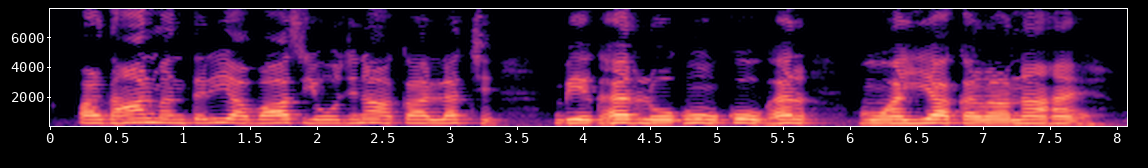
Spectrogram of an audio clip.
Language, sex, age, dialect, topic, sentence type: Hindi, female, 18-24, Hindustani Malvi Khadi Boli, banking, statement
